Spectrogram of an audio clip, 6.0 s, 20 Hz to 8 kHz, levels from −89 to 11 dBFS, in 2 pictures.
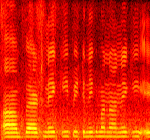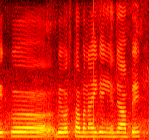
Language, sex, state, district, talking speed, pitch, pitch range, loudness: Hindi, female, Uttar Pradesh, Shamli, 130 wpm, 250 Hz, 240-255 Hz, -18 LUFS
